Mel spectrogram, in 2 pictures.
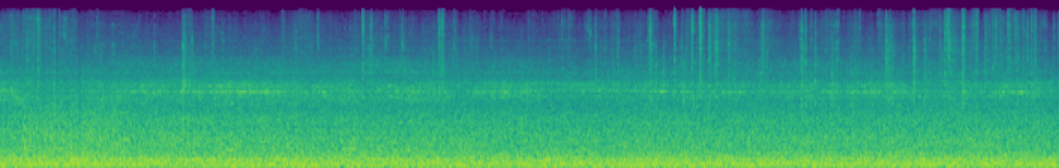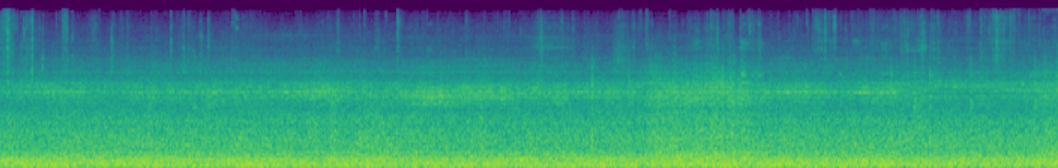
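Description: Steady running noise of a Shinkansen bullet train at speed, heard from inside the passenger car: a constant low rumble with a faint, steady high whine over it.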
